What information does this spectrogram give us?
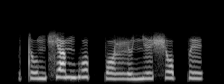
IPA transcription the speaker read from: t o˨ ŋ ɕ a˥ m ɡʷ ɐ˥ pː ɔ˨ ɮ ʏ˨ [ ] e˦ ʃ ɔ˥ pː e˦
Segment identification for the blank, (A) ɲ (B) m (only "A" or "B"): A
